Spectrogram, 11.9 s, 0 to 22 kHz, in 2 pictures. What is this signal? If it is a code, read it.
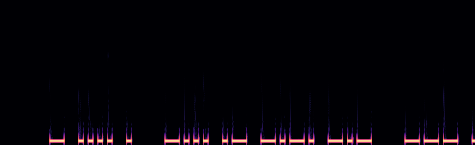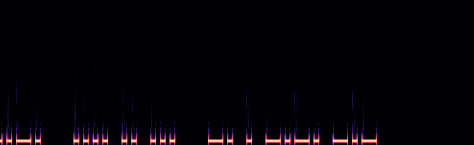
Morse code, heard as a keyed tone, about 20 wpm, 700 Hz. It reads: THE BACK OF HIS NECK
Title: Sets of 5 Words Encore 20wpm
